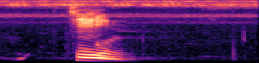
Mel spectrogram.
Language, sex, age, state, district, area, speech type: Santali, male, 30-45, West Bengal, Bankura, rural, spontaneous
